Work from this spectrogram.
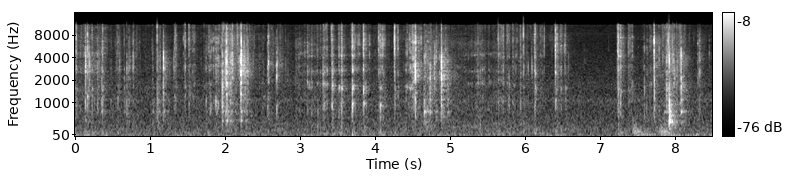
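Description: A metal knife blade carves and scrapes a hand-sized, solid white oval soap bar held in the hand, curling off dry soap flakes. The sound is a quiet series of bright, crisp scraping and crinkling strokes in irregular bursts, with almost no low end and a brief pause before a final few strokes.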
